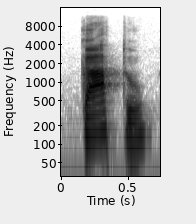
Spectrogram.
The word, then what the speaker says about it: gato: And this cat, gato, ends with an O, even though I'm pronouncing it a bit with an oo sound.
